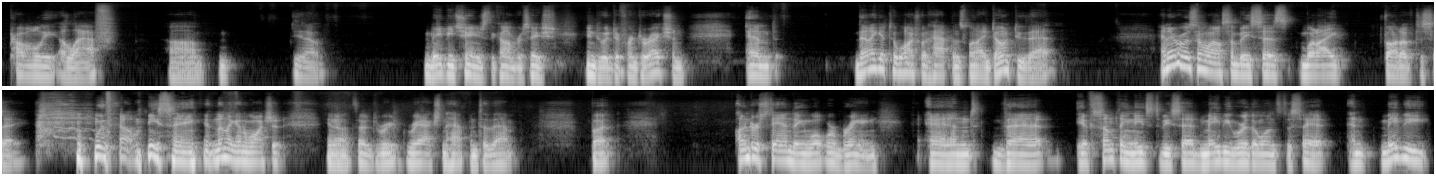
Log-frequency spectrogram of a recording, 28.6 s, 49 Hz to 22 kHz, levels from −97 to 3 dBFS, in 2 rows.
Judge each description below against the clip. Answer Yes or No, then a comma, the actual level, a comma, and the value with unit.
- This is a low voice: Yes, low, 110 Hz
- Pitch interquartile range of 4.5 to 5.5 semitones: No, average, 3.4 semitones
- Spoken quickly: No, average, 170 wpm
